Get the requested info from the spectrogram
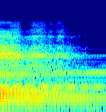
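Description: A large flock of crows cawing together, fading out and gone shortly before the end, over a held chord of background music.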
